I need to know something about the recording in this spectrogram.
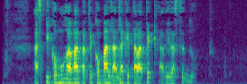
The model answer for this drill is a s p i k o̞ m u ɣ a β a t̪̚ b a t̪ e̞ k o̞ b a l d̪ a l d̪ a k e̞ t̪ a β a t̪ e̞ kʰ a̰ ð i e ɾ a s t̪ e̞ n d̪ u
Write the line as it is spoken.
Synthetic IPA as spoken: a s p i k o̞ m u ɣ a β a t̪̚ b a t̪ e̞ k o̞ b a l d̪ a l d̪ a k e̞ t̪ a β a t̪ e̞ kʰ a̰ ð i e ɾ a s t̪ e̞ n d̪ u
